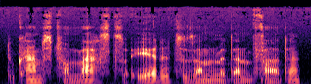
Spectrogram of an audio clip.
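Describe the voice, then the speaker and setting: An actor playing an intense, insistent mind-prober in a German radio play, coaxing in a gravelly, husky voice. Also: male voice, extremely low pitch, huge pitch swings, moderate pace, dry recording, heavily acted.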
